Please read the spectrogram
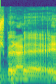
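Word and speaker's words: bébé: And with that, there is a book called Bringing Up Bebé. Am I saying that correctly? I took Spanish. – Bebé.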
